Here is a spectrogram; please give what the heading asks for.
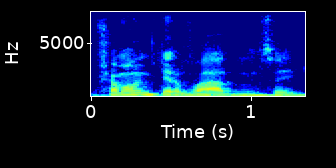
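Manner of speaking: talking while chewing; mouth full. Real, not acted. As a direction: mumble through a mouthful. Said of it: "vou comer aqui".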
